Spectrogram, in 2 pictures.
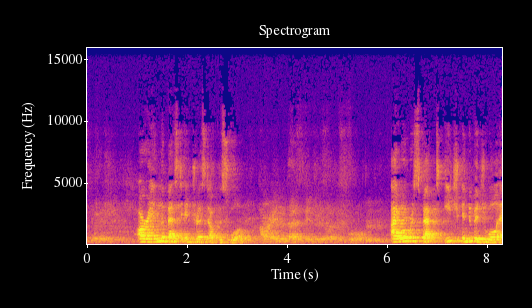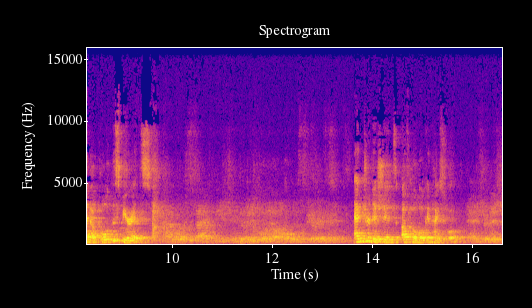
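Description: A group of teenagers recites an oath in unison in a large echoing hall.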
